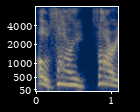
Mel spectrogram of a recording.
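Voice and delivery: put-on panicked voice. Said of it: "in a panic".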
